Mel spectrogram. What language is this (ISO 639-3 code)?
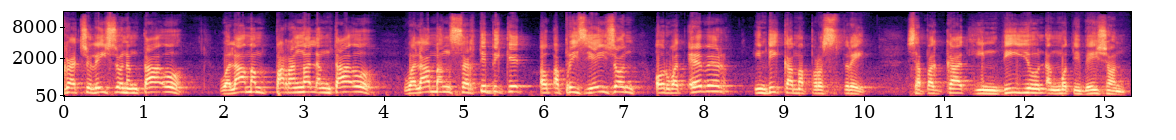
fil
